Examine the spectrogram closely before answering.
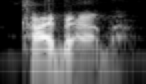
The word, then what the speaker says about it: Kaibab: that's kind of similar a family dollar it's pronounced K Bab okay thank you I do appreciate it KY book tai chi Bab Kaibab I had to reload to get back live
